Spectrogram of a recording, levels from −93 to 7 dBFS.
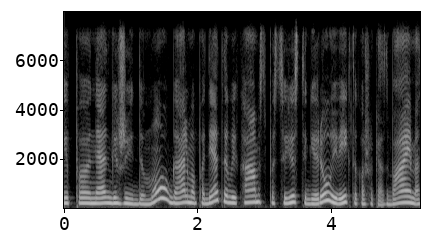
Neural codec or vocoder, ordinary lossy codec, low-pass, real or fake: none; Opus, 64 kbps; 7.2 kHz; real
